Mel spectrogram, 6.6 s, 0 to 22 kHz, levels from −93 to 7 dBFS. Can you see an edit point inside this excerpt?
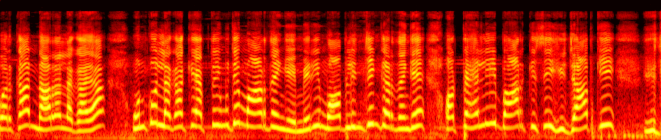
no; 0 cuts

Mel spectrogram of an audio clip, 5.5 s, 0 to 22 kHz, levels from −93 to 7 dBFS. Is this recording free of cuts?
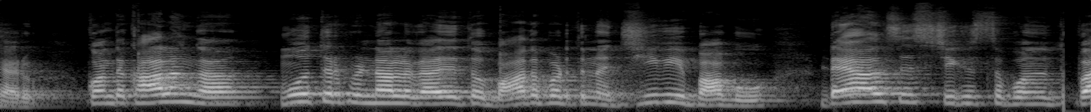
yes; 0 cuts

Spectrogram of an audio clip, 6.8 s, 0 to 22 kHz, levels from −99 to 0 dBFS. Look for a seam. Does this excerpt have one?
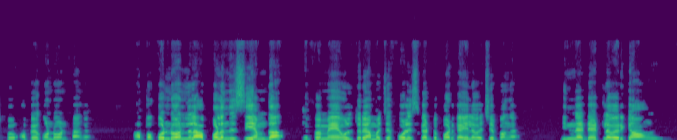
no; 0 cuts

